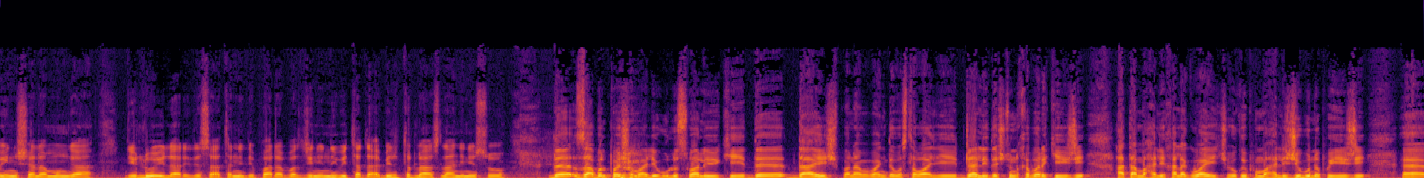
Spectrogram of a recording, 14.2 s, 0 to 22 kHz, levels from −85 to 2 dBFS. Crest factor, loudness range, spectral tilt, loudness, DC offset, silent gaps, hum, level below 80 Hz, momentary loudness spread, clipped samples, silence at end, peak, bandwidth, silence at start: 12 dB; 2 LU; -6 dB/octave; -16 LUFS; under 0.1%; none; none; -42 dBFS; 6 LU; under 0.1%; 0 s; -4 dBFS; 16 kHz; 0 s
